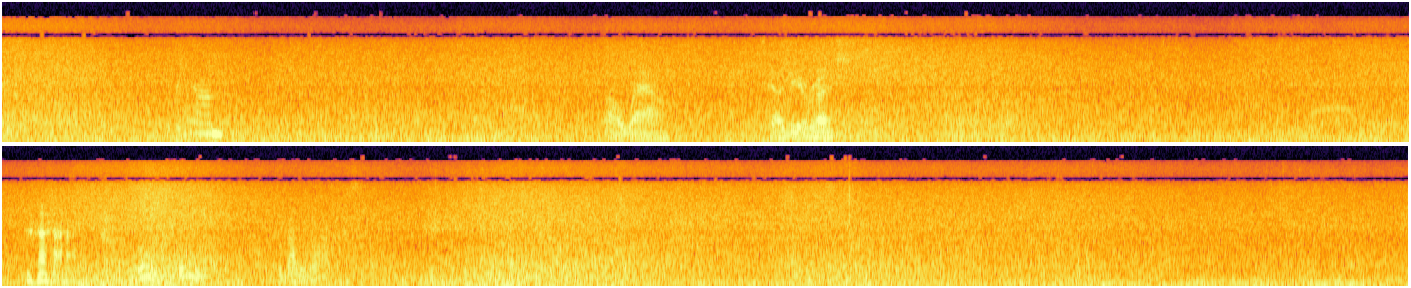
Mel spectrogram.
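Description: Small waves wash and break steadily on a shore outdoors.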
